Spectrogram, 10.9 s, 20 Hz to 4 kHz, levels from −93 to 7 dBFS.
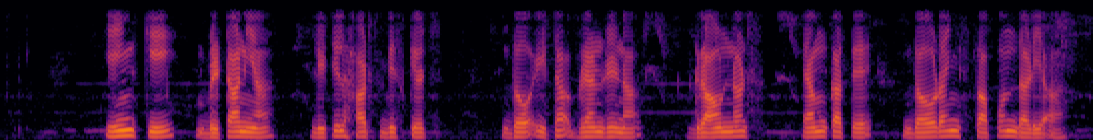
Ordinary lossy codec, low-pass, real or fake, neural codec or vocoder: none; 3.6 kHz; real; none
